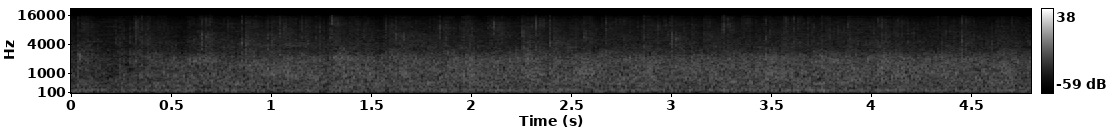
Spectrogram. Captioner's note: applauding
